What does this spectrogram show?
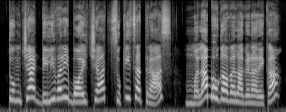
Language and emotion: Marathi, angry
